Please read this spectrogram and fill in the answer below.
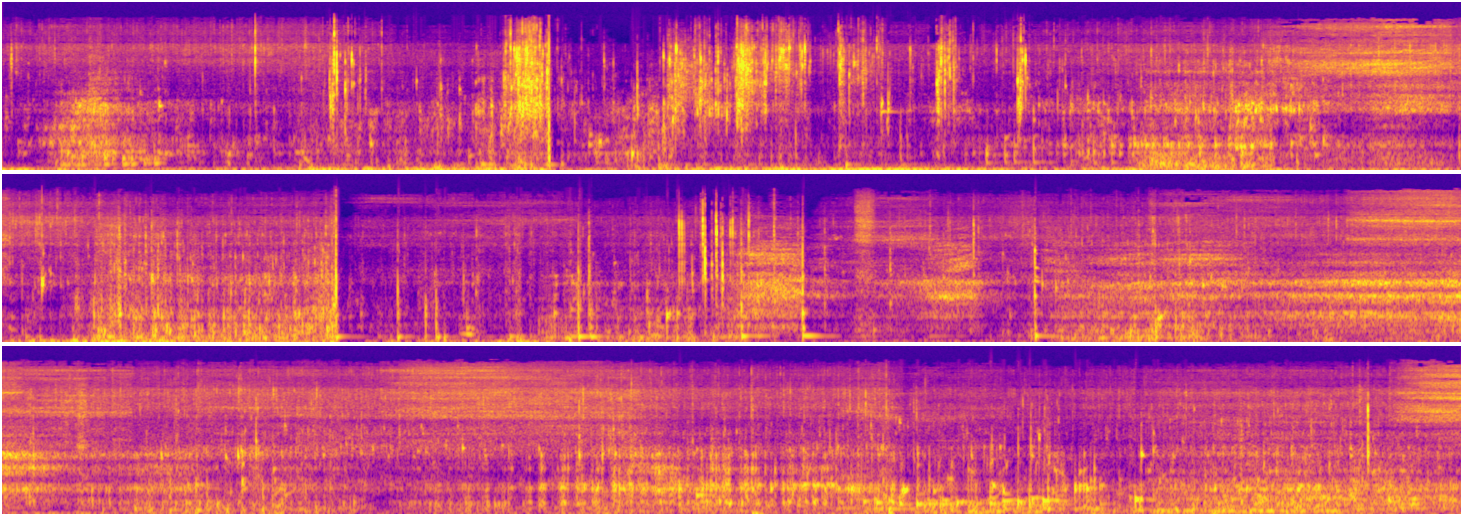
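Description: Water gurgling and sloshing close to the microphone, with a run of sharp knocks and clicks in the first several seconds.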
